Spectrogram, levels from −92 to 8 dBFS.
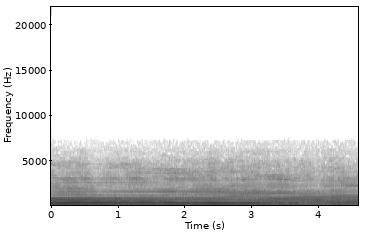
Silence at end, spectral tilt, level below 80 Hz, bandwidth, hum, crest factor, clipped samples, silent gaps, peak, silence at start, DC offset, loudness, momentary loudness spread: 0 s; -6 dB/octave; -42 dBFS; 6.2 kHz; none; 12 dB; under 0.1%; none; -10 dBFS; 0 s; under 0.1%; -23 LUFS; 7 LU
